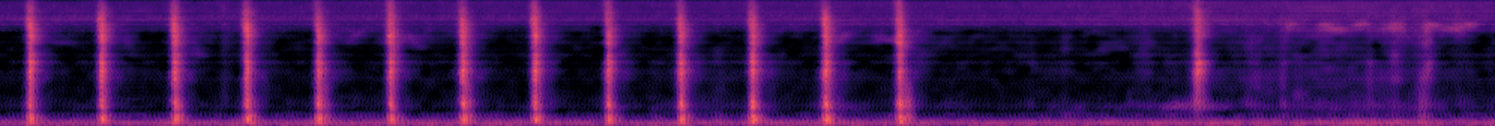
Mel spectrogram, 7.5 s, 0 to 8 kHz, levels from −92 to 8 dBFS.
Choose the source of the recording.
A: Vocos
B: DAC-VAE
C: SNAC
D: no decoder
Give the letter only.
A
